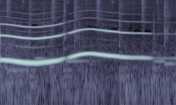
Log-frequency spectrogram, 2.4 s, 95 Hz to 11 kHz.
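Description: A Minelab GPZ 7000 metal detector gives a steady, loud target tone that rises and falls in pitch as the coil sweeps over a buried target, with faint footsteps and rustling beneath.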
